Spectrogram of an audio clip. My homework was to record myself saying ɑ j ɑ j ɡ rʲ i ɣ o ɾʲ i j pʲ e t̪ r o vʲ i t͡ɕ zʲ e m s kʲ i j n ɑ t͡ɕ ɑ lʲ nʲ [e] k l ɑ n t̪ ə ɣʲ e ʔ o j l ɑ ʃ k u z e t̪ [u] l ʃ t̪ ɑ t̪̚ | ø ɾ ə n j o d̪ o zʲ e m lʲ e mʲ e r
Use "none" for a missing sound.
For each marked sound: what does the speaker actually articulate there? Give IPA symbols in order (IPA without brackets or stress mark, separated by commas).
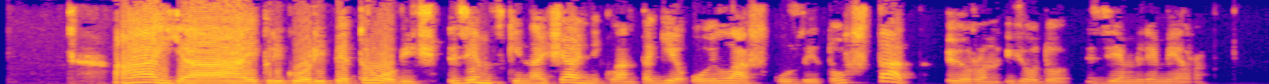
i, o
